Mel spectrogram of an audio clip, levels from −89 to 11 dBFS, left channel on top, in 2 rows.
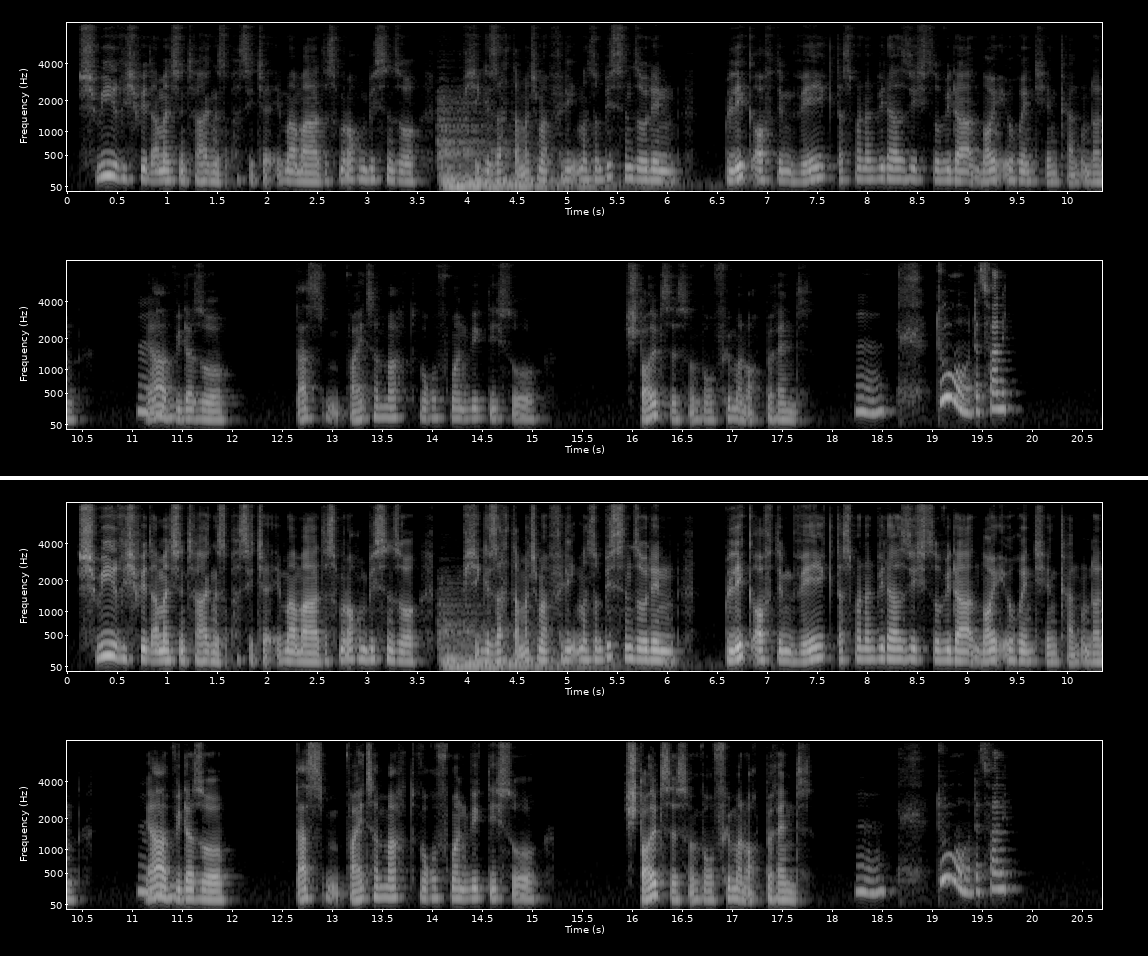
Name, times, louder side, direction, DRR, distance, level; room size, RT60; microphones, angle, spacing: voice 1, 0.1-3.5 4.0-6.3 6.6-10.4 11.1-11.9 12.6-15.0 15.9-17.8, right 5 dB, 45° right, 0.4 m, -32 dB
sound 1, 3.7-6.2, left 2 dB, 60° left, 1.4 m, -39 dB
voice 2, 18.2-19.7, left 3 dB, 40° left, 0.8 m, -34 dB
6.6 x 6.1 x 3.1 m
head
